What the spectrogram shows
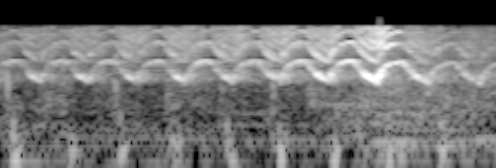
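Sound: police siren passing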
